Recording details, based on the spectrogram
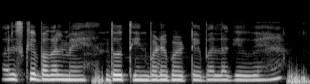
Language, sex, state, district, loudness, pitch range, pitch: Hindi, female, Bihar, Kaimur, -15 LUFS, 205-220 Hz, 210 Hz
